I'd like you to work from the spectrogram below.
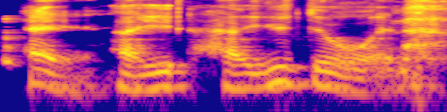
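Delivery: very low, close-mic radio DJ voice. A speaker offers to switch voices and greets the listeners: put-on radio voice. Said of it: "Shall I do Radio Mox voice?".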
